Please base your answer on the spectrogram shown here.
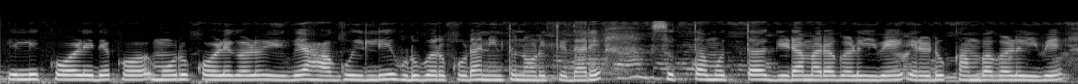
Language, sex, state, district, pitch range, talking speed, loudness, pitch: Kannada, male, Karnataka, Dharwad, 205-225 Hz, 110 wpm, -13 LUFS, 215 Hz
